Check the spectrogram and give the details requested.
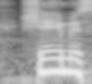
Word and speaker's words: Seamus: Is it Seamus? Is that how you pronounce that? Sumus? Seamus. I'm pretty sure it's Seamus. Yeah, Seamus McNally Grand Prize, $30,000 prize.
